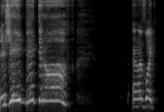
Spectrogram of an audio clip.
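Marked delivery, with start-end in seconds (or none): 0.0-1.4 mock high-pitched, very high, excited screaming yell. Retelling how someone screamed while the group watched the game: imitating someone screaming. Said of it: "somebody's screaming".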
